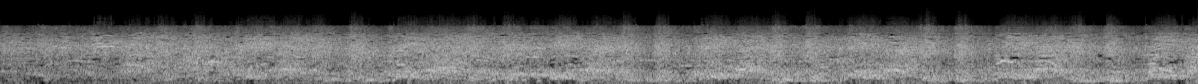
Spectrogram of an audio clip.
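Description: A loud, dense crowd roar with cheering and shouting fills the whole stretch, steady and continuous, with occasional thumps and surges of yelling rising out of the din.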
